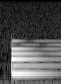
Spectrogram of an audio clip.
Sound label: yamaha Disk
